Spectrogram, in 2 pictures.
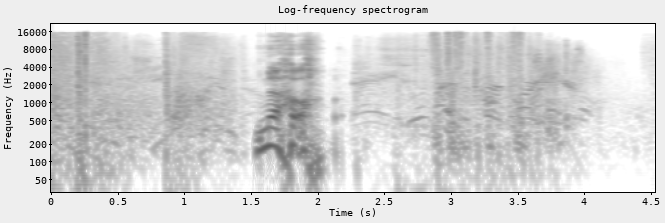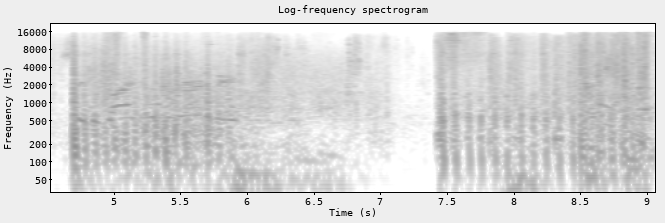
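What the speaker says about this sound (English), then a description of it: "I am taking fire, friends." Rapid video game gunfire from a Tomb Raider match, with bursts of shots and a loud cluster of rounds near the middle, mixed under someone talking.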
